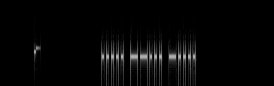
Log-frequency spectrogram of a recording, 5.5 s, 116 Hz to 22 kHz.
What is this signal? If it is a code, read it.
Morse code, heard as a keyed tone, about 25 wpm, 700 Hz. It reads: 576
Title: Common Cut Numbers - 3-Digit 25wpm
